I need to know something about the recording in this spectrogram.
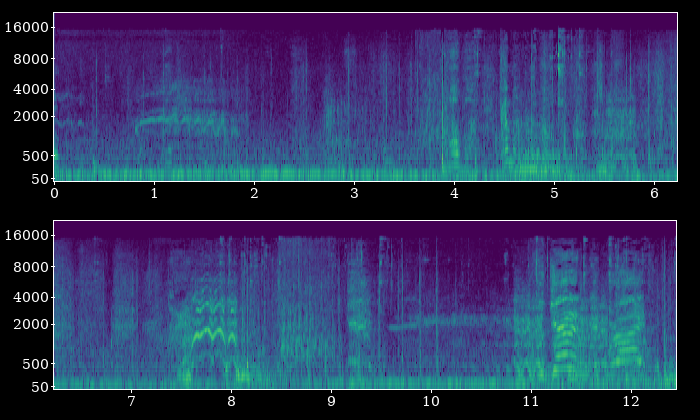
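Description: A rodeo horse whinnying several times, about a second in, around the middle and near the end, with hoofbeats, over a steady low rumble.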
